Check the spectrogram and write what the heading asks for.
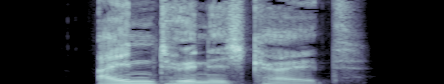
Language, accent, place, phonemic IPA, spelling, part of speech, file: German, Germany, Berlin, /ˈaɪ̯ntøːnɪçkaɪ̯t/, Eintönigkeit, noun, De-Eintönigkeit.ogg
- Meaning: monotony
